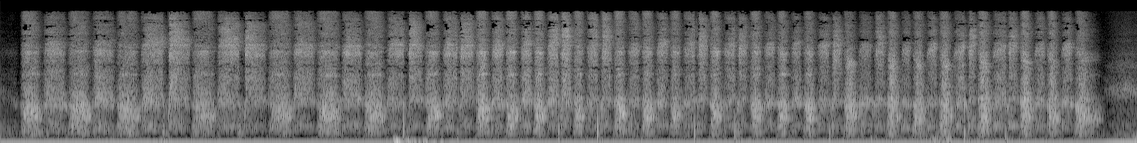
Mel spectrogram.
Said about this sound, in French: donc là sans les doigts, il y a toujours une respiration, même sur cet instrument, que je trouve très intéressante. Et donc là, l'instrument ne joue pas, c'est juste la ventilation de l'instrument.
